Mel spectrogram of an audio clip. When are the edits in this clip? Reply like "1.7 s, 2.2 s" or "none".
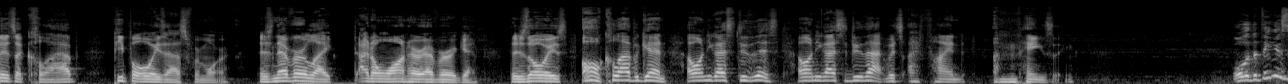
5.8 s, 9.7 s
